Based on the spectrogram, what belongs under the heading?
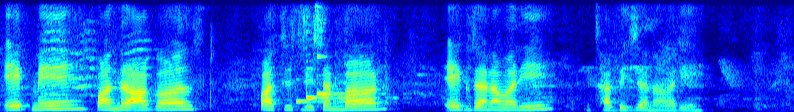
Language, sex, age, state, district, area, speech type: Nepali, female, 45-60, West Bengal, Jalpaiguri, rural, spontaneous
